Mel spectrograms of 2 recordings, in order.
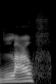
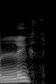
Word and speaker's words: Lauf: Another even more extreme bike is the Lauf, or Loof, depending on how you want to pronounce it, with a mad carbon fibre fork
